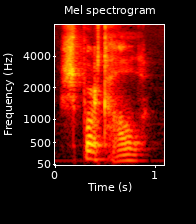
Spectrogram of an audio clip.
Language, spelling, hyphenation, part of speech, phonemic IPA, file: Dutch, sporthal, sport‧hal, noun, /ˈspɔrt.ɦɑl/, Nl-sporthal.ogg
- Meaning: a sports hall, a gym hall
